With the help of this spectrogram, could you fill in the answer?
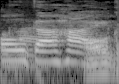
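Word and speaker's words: Olga-Hai: How do you spell that? – It's O-L-G-A hyphen H-A-I. – Thank you. – Ogulhai. Hi. – Ogulhai. – Ogul. – Olga High. – Olga. I forgot that. – Ogle. Olga High. – O-L-G-A-L.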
